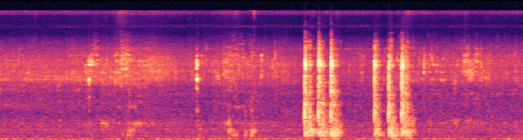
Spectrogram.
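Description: Chickpeas simmering with a steady hiss in a pressure-cooker pot, their cooking water nearly boiled off. A bit over halfway through, a spoon stirs them and knocks against the pot in two quick clusters of three or four strikes.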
